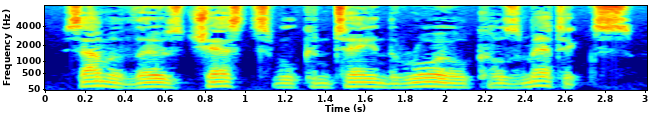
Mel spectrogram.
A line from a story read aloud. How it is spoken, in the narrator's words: Royan murmured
